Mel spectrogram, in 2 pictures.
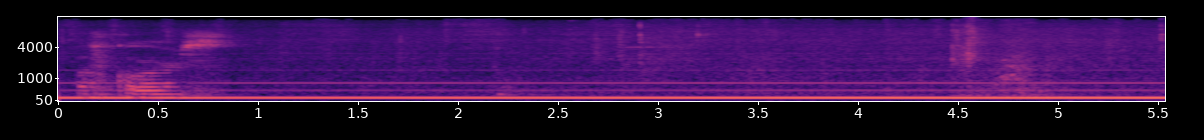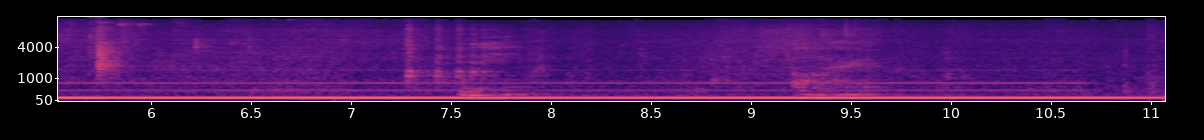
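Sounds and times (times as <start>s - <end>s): faint higher steady tones: 0.0s - 11.0s
low electronic drone: 0.0s - 11.0s.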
